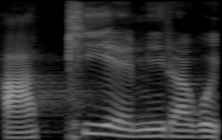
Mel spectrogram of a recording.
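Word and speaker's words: ἀφίημι: 이거 아피엠이라고 읽는 겁니다.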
